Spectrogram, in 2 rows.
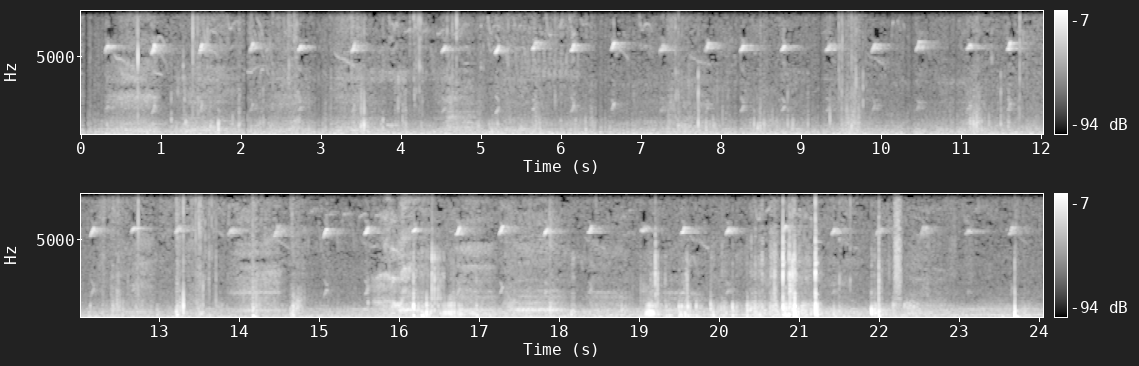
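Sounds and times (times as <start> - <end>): footsteps scuffing on forest floor: 7.2 - 10.1, 11.0 - 14.9.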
